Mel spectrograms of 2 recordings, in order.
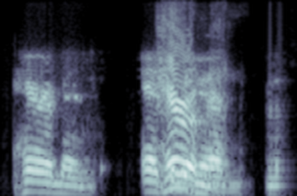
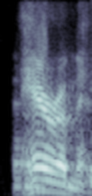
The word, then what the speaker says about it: Harriman: Harriman. Harriman.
